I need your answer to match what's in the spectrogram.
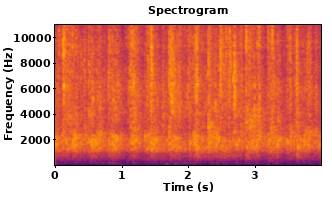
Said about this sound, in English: And I want to thank our panel. Please give them a round of applause for coming to join us here today.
